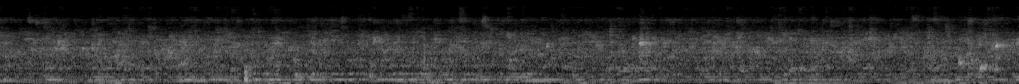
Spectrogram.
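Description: Water running and splashing steadily in a fish tank, with a faint steady low hum beneath it.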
